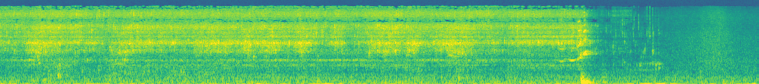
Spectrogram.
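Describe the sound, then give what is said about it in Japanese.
Water rinses hair during a hair wash, a steady flowing hiss for about six seconds that ends with a soft knock, leaving faint rustling. “じゃあ流していくね。”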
